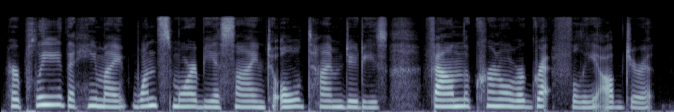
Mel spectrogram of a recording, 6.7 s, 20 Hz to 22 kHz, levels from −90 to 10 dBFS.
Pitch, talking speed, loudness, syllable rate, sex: 220 Hz, 160 wpm, -18 LUFS, 4.8 syllables/s, female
